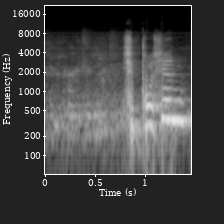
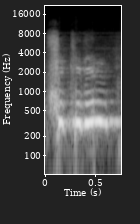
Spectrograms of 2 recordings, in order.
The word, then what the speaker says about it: 시티딘: 그 다음에 시토신이 오면, 시토신 트리포스파이드. 예, 그렇게 발음 안 해요. 시티딘 트리포스파이드. 좀 달라요.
